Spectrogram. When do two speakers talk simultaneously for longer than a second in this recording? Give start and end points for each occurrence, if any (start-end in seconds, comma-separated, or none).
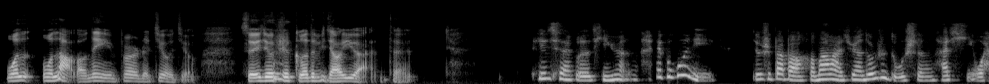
none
